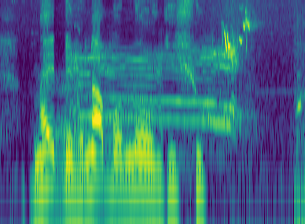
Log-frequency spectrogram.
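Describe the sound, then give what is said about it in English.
A sheep from a herder's flock in Kiserian bleats in one long, wavering, quavering call lasting a couple of seconds, followed by a faint high chirp and soft outdoor background noise. “I then check on the sheep's health, and I tend to the sickly ones.”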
